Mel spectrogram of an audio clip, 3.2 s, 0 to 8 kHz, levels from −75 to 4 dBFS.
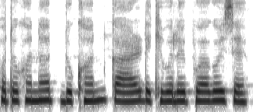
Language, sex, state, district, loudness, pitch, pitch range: Assamese, female, Assam, Sonitpur, -13 LUFS, 210 Hz, 205-215 Hz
